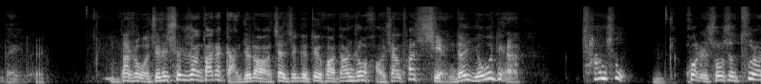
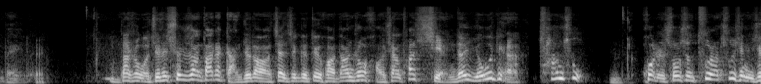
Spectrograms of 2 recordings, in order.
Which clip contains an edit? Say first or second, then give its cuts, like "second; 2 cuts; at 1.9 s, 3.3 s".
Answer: second; 1 cut; at 5.3 s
